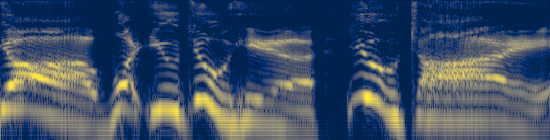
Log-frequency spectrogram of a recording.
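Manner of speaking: loud, very slow, threatening ogre voice. Speaker describes a dull ogre encounter and voices the ogre, in an ogre voice. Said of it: "the ogre goes".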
